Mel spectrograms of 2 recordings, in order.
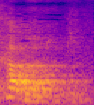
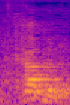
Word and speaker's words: cupboard: And there's cupboard. Cupboard, of course, is a very common word. And it hasn't been pronounced cupboard or something like that since the time of King Alfred, 1,000 years ago.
